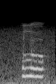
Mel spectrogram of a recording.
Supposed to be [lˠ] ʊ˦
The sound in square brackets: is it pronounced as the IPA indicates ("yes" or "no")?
no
